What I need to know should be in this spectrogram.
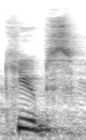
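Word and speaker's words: Qubes: Yeah, cubes. Cubes? Q-U-B-E-S. Cubes. Rhymes with pubes.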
